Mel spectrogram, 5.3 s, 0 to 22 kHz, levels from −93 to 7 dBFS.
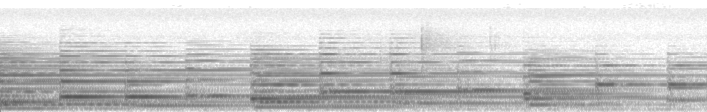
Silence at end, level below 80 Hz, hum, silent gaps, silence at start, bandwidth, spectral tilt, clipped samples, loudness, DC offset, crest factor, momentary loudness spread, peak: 0 s; -80 dBFS; none; none; 0 s; 17 kHz; -5 dB/octave; under 0.1%; -36 LUFS; under 0.1%; 16 dB; 8 LU; -20 dBFS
